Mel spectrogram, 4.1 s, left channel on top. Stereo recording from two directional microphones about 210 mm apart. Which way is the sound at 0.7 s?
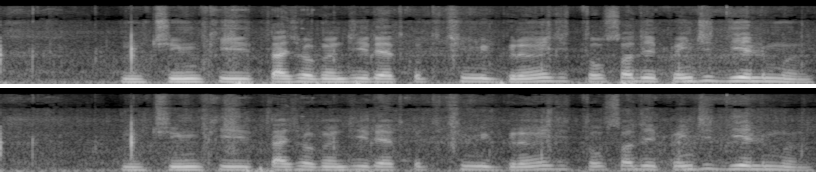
35° left (ahead or behind).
